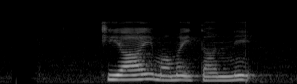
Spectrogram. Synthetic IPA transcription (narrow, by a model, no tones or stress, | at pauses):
kijaːjmɐməit̪anːi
